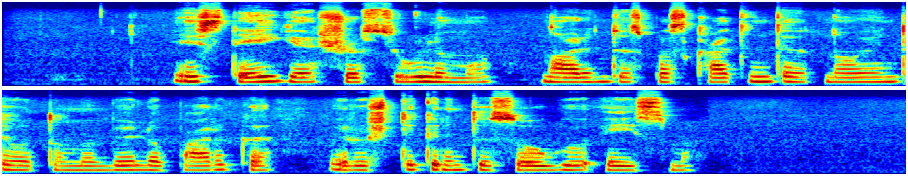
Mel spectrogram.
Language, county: Lithuanian, Kaunas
